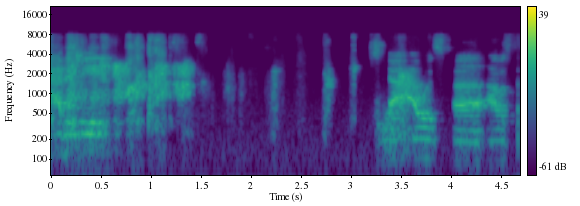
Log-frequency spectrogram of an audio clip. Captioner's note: applause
